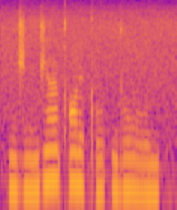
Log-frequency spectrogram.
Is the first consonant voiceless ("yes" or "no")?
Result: no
